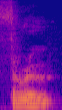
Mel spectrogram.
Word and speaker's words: through: in these two words both of the th's are a th sound so we say through through to make this th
